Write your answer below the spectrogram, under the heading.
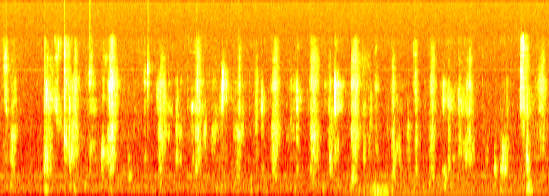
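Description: Faint chewing: a person eating food, with soft, irregular mouth clicks and small crunches.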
